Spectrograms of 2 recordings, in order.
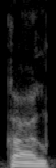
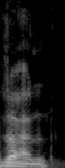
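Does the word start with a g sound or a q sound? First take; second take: q sound; g sound. First: The word starts with a deep q sound. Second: The word starts with a voiced g sound. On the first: "काफ से लिखा जाता है" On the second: "ये लोग काफ को गाफ की तरह पढ़ते हैं"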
